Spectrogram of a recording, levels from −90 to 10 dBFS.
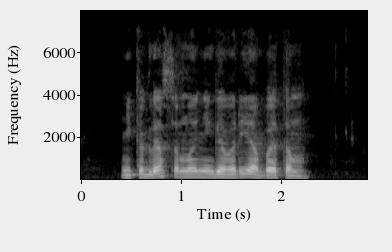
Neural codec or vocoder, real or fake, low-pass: vocoder, 44.1 kHz, 80 mel bands, Vocos; fake; 7.2 kHz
